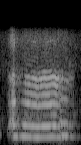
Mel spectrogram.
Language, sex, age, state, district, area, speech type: Malayalam, female, 30-45, Kerala, Idukki, rural, conversation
